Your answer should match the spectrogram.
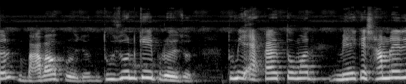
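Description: A woman talking in Bengali in short, emphatic phrases, with a faint steady high-pitched tone underneath.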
